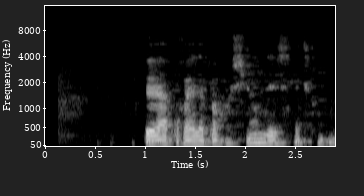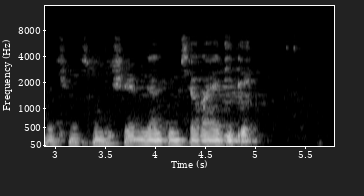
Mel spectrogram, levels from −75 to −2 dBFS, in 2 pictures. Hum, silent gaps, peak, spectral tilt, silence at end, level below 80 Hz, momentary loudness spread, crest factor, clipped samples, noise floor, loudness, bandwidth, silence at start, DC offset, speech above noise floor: none; none; -8 dBFS; -8 dB/octave; 0.75 s; -48 dBFS; 13 LU; 20 dB; under 0.1%; -68 dBFS; -27 LUFS; 7.2 kHz; 1 s; under 0.1%; 42 dB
